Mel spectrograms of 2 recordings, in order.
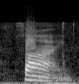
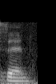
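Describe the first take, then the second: First: The vowel is long, like in 'fine'. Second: The vowel is short, like in 'fin'. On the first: The speaker calls it right. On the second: The speaker calls it wrong.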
